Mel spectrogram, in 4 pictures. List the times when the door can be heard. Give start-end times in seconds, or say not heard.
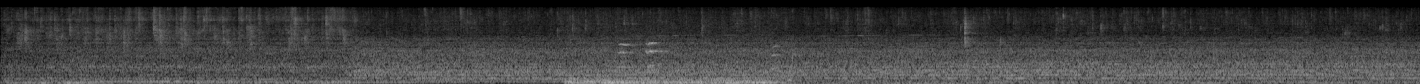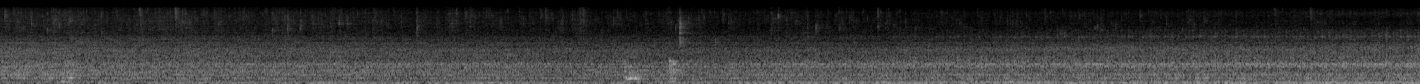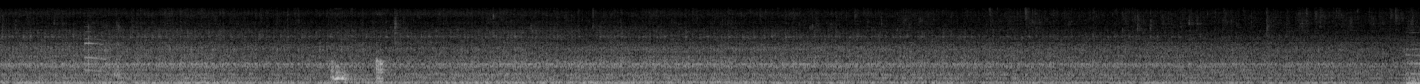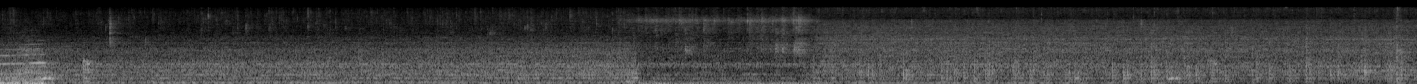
not heard.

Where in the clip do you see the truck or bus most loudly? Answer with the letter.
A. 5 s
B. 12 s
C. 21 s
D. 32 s
D.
